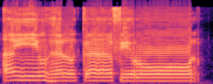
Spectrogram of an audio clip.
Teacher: lafal ia itu dibaca lima ketukan atau dua setengah lift karena itu bacaan mad wajib muttasil kemudian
